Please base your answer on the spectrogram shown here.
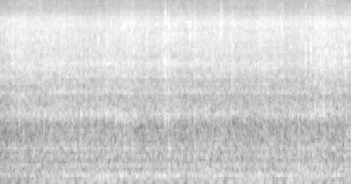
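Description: Carrots, onion and celery softening in a hot pan on a stove, a steady bright sizzle with gentle crackles, close and continuous with no voices.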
